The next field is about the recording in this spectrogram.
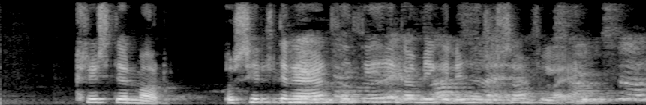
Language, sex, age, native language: Icelandic, female, 14, Icelandic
